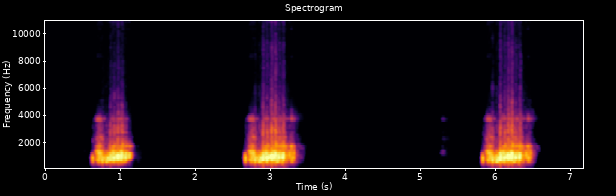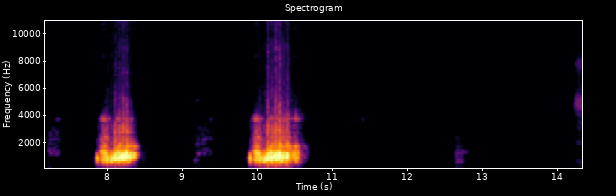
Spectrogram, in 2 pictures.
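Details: Loud, wet bubbling bursts in both inspiration and expiration, like soapy water gurgling, not fixed: coarse crackles (coarse bubbling rales, moist rales) on lung auscultation.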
